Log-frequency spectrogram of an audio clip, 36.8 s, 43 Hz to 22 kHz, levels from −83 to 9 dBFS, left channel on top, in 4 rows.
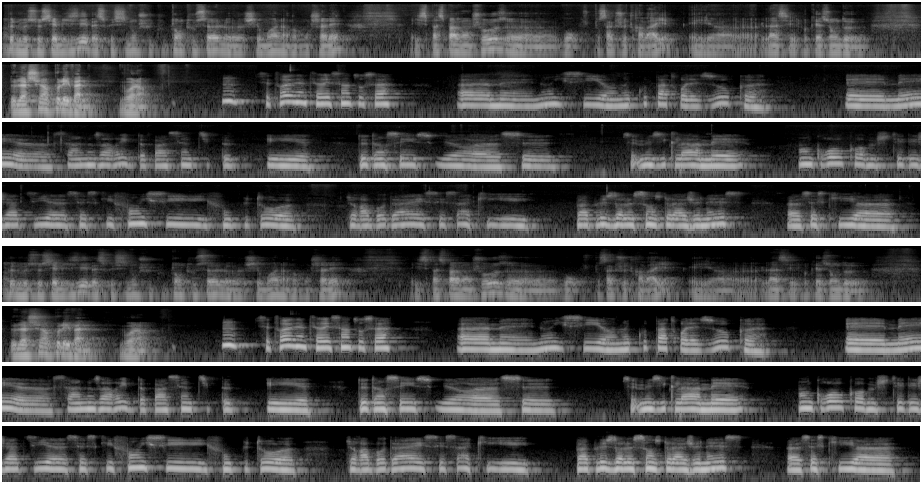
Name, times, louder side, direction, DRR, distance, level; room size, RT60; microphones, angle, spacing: voice 1, 0.0-10.1 10.4-10.7, left 6 dB, 70° left, 0.7 m, -31 dB
voice 2, 11.4-13.1 13.7-15.5 15.7-16.8 17.6-20.7 21.0-21.5 21.9-23.9 24.6-25.8 26.3-30.5 31.0-32.8 33.3-34.9 35.4-36.5, right 3 dB, 20° right, 0.4 m, -27 dB
14.5 x 5.4 x 3.9 m
head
